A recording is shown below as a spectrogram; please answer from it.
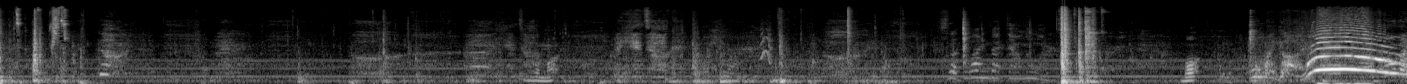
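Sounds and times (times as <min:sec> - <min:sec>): steady low hum: 0:00.0 - 0:14.0.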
